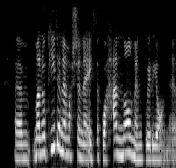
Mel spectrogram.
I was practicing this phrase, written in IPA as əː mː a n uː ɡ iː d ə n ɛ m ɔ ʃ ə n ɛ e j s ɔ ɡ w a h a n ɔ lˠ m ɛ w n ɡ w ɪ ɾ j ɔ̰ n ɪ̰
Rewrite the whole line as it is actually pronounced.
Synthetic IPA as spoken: əː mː a n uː ɡ iː d ə n ɛ m ɔ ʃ ə n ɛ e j θ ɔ ɡ w a h a n ɔ lˠ m ɛ w n ɡ w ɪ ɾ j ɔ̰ n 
